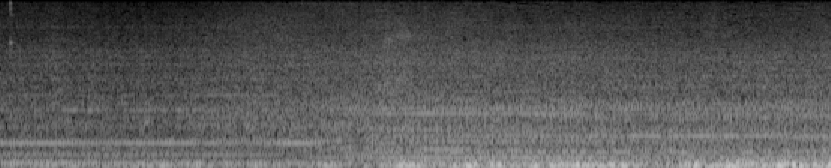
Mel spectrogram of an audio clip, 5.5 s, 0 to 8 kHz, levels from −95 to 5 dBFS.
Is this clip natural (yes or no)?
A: yes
